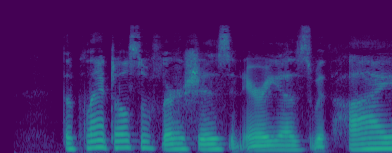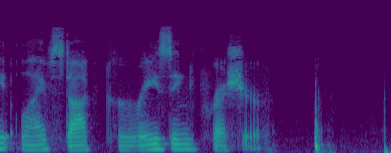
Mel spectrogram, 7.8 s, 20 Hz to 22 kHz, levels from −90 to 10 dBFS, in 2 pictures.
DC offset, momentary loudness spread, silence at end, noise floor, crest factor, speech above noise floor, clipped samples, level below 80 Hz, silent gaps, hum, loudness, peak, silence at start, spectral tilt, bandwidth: under 0.1%; 7 LU; 0 s; -73 dBFS; 20 dB; 37 dB; under 0.1%; -60 dBFS; none; none; -36 LUFS; -18 dBFS; 0.65 s; -5.5 dB/octave; 11.5 kHz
